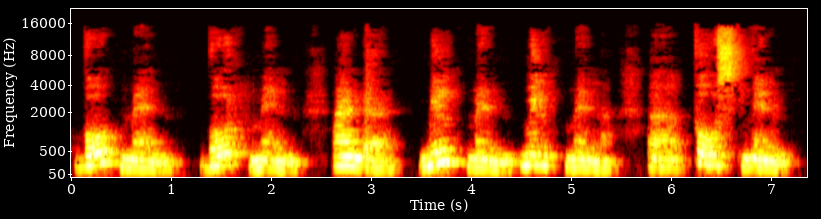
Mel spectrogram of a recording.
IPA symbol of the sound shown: mən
